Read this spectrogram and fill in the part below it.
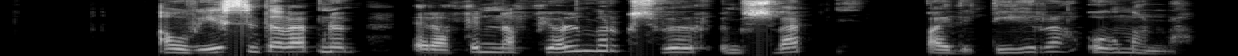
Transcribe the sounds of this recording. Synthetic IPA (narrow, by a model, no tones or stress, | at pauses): a̰wvɪːsɪnt̪avɛpnʏm | ɛɾaðfɪnːafjœlmœɾksvœːɾʏmsvɛp̚nn | paːjðɪt̪iːɾaɔɣmanːa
